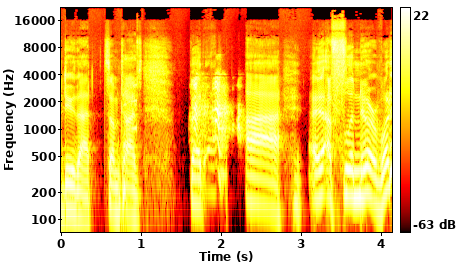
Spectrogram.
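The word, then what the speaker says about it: flâneur: A flaneur. Am I saying that right? – You are.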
